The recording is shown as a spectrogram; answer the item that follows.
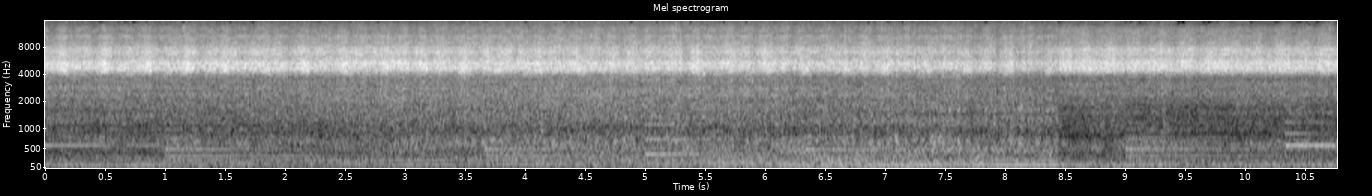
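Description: Cicadas singing in a steady, shrill chorus, with a motor workboat's engine running as it goes along the canal. The engine hum grows loudest about seven seconds in.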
